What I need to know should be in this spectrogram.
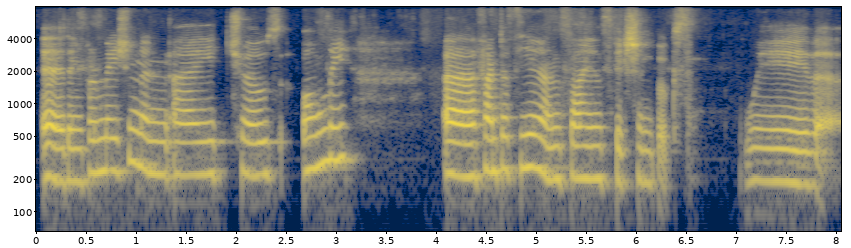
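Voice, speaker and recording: A woman from Ecuador, giving a student presentation over a video call in halting, English. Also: medium pitch, darkish tone. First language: Spanish. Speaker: data analytics student presenting.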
